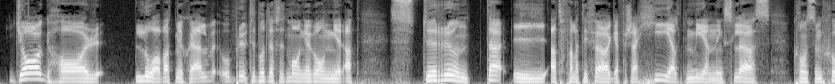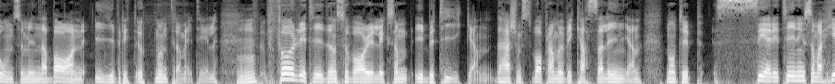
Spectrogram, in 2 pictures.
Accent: Stuvsta, Stockholm County, Sweden; Segeltorp leder ju bort till Stuvsta där jag växte upp.

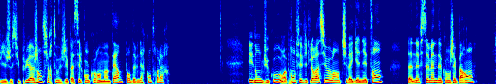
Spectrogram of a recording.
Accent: Southern France, France; Moi, j'ai principalement grandi dans le sud de la France.

